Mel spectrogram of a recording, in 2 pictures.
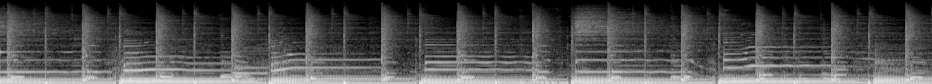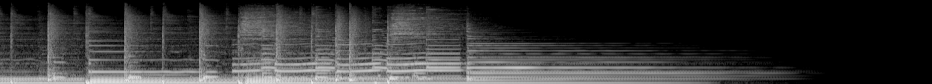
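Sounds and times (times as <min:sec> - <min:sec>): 
full band playing root notes: 0:00.0 - 0:14.6.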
